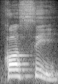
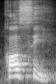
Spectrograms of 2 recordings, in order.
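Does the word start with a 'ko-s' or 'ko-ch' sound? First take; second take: ko-s; ko-s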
